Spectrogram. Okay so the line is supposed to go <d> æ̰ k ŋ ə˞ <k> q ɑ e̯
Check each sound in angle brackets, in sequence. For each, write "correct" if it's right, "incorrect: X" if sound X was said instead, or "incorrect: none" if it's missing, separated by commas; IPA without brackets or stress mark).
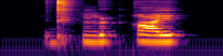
correct, correct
